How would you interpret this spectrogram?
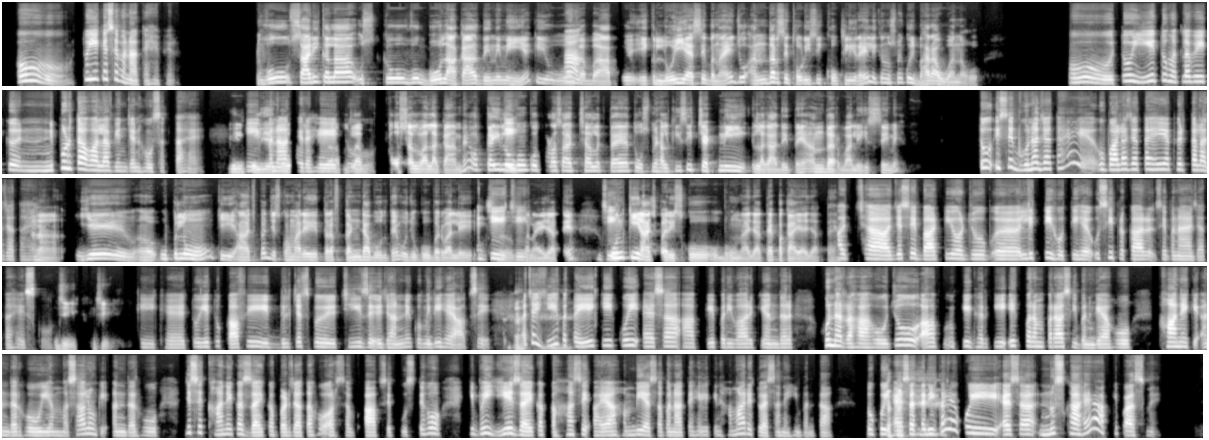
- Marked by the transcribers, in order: "मतलब" said as "अंतलब"; tapping; other background noise; chuckle; chuckle
- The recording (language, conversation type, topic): Hindi, podcast, खाना बनाते समय आपके पसंदीदा तरीके क्या हैं?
